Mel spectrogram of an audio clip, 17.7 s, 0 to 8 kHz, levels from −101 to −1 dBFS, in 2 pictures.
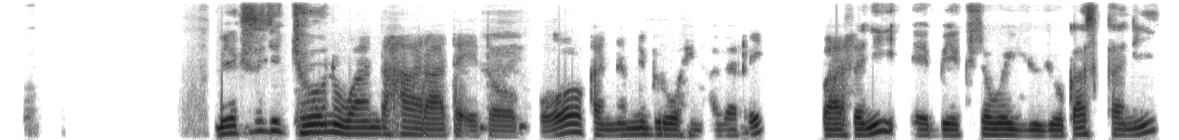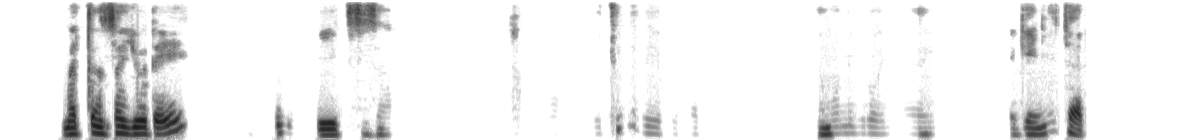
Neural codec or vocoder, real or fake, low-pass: none; real; 7.2 kHz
